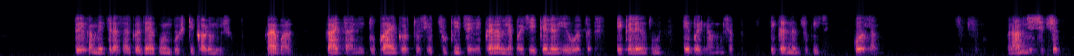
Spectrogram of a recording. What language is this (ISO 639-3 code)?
mar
